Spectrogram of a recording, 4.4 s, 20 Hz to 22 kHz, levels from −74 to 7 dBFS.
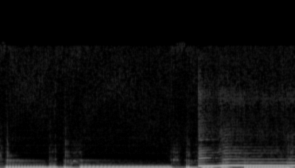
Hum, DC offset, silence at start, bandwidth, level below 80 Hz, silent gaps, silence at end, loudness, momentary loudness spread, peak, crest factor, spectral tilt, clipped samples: none; under 0.1%; 0 s; 16.5 kHz; -34 dBFS; none; 0 s; -23 LUFS; 7 LU; -10 dBFS; 12 dB; -9 dB/octave; under 0.1%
